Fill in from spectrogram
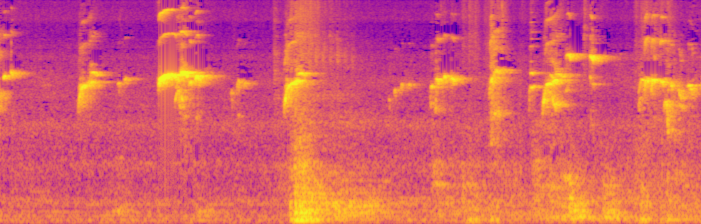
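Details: Canary wake-up song in separate short bursts: clipped high chirps and little trills with gaps between, and one loud rustle or knock partway through.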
